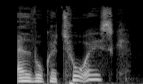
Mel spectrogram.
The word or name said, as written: advokatorisk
